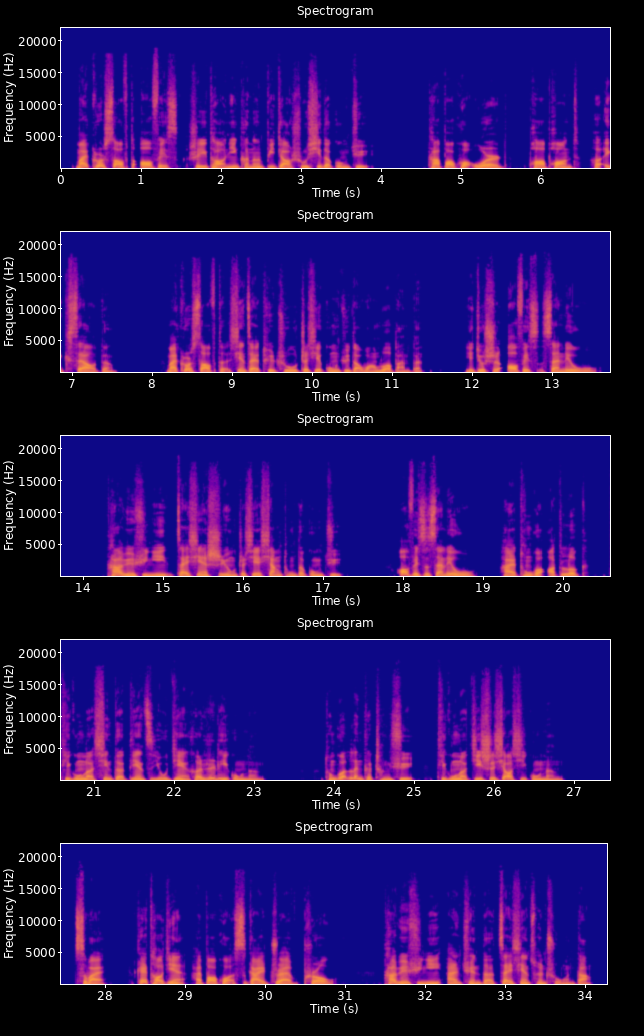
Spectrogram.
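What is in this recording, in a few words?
chinese mandarin male e-learning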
